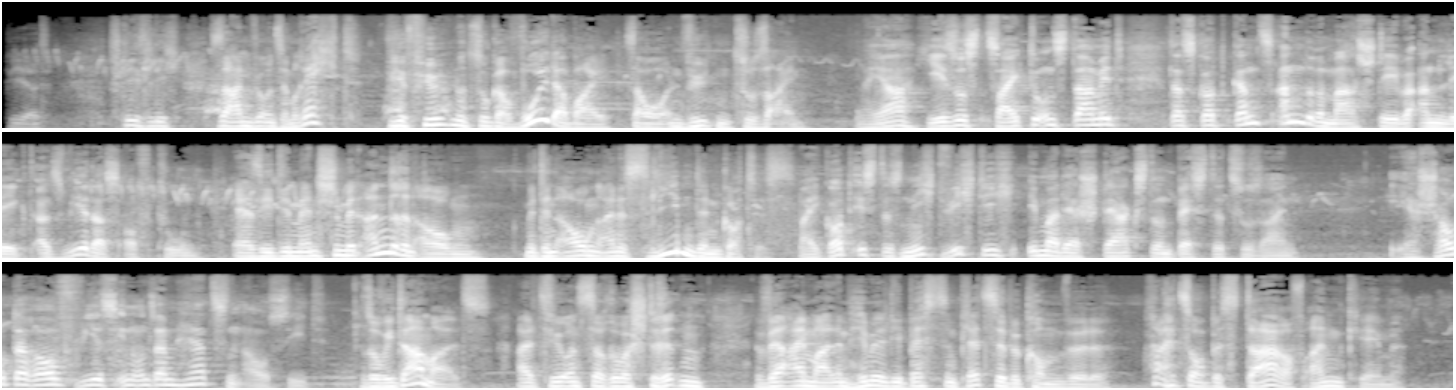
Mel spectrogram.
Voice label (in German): sprechszene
